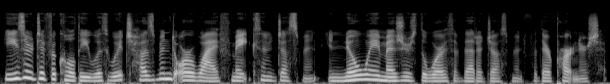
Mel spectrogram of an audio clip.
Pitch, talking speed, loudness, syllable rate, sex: 180 Hz, 235 wpm, -19 LUFS, 6.2 syllables/s, female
